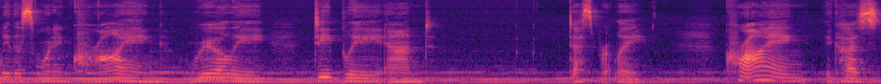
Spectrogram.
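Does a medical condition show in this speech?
No.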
